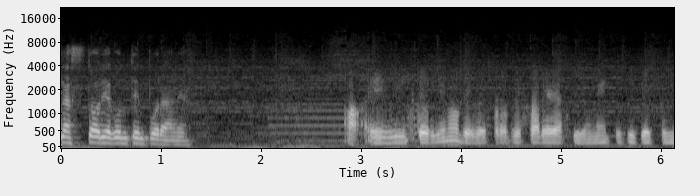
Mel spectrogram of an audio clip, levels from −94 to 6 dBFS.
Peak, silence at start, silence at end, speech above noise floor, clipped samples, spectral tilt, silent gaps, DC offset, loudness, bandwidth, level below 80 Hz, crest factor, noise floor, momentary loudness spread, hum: -6 dBFS; 0 s; 0 s; 28 dB; under 0.1%; -8 dB/octave; none; under 0.1%; -25 LUFS; 7.4 kHz; -56 dBFS; 20 dB; -52 dBFS; 9 LU; none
